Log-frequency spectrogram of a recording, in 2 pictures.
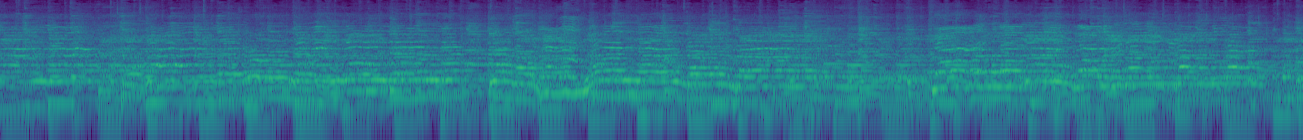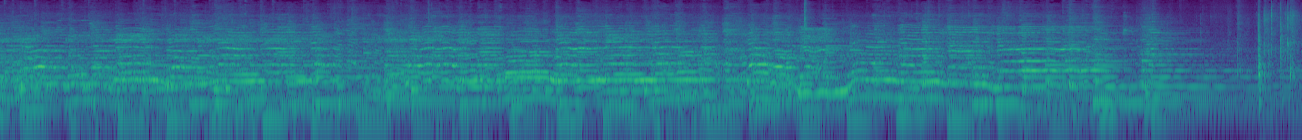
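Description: Live acoustic bluegrass band playing: banjo, guitar and fiddle with voices singing, the song dropping away in the last couple of seconds.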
